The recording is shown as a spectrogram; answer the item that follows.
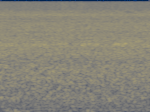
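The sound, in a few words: water gushing from a spring-water pipe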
